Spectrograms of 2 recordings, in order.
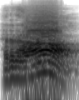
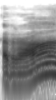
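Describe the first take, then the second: First: The word is barked out sternly and harshly. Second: The word is called out gently and mildly. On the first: The child comes trembling. "వణుక్కుంటూ వస్తాడా రాడా?" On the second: The child does not come. "రా అని పిలిచాం, పిల్లాడిని రాలేదు"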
